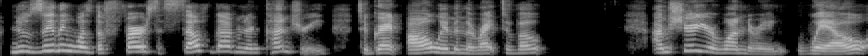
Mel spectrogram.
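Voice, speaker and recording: Woman, 40s, mid-range voice, reads an informational script steadily. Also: mid-range voice. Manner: reads a prepared script evenly. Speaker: segment presenter.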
